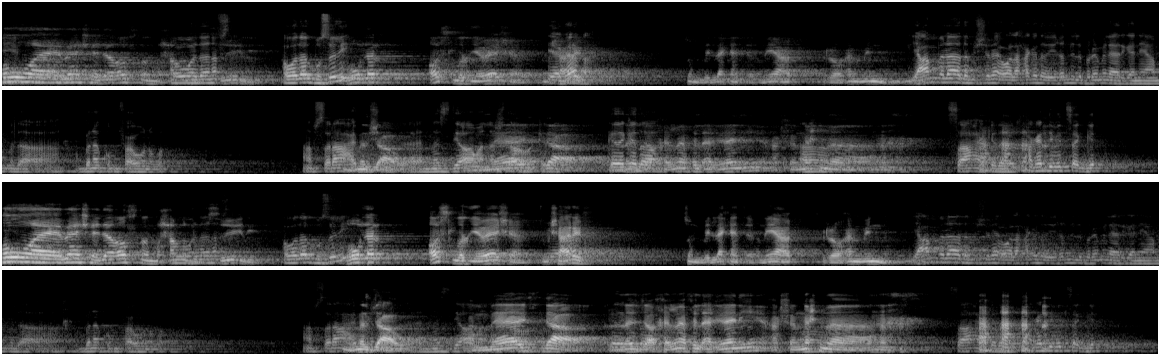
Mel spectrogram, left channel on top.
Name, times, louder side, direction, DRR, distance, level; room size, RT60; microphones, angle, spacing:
voice 1, 0.0-2.5 3.5-3.8 4.3-5.8 6.8-7.9 8.2-8.9 15.0-15.7 16.2-20.8 21.3-21.8, right 5 dB, 85° right, 13 dB, 0.4 m, -23 dB
voice 2, 1.7-2.5 2.8-3.5 5.5-5.9 9.1-13.2 14.6-17.1 17.6-18.2 19.5-19.9 21.1-22.5, left 4 dB, 50° left, 12 dB, 0.4 m, -29 dB
13.5 x 5.2 x 5.2 m, 2.5 s
head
